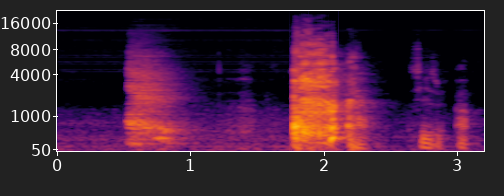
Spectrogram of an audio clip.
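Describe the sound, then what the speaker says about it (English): Two sharp, close coughs from a person during a pathophysiology lecture, followed by a couple of smaller throat-clearing bursts, with quiet pauses between. "now we're having a coughing contest"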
